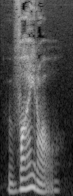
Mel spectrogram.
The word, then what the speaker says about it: vital: remain vital, remain vital. remain이라고 하면 남다라는 거잖아요. 근데 뒤에 들린 단어는 vital입니다. V I T A L vital이라고 하셔도 되고 vital이라고 발음하셔도 되겠죠.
